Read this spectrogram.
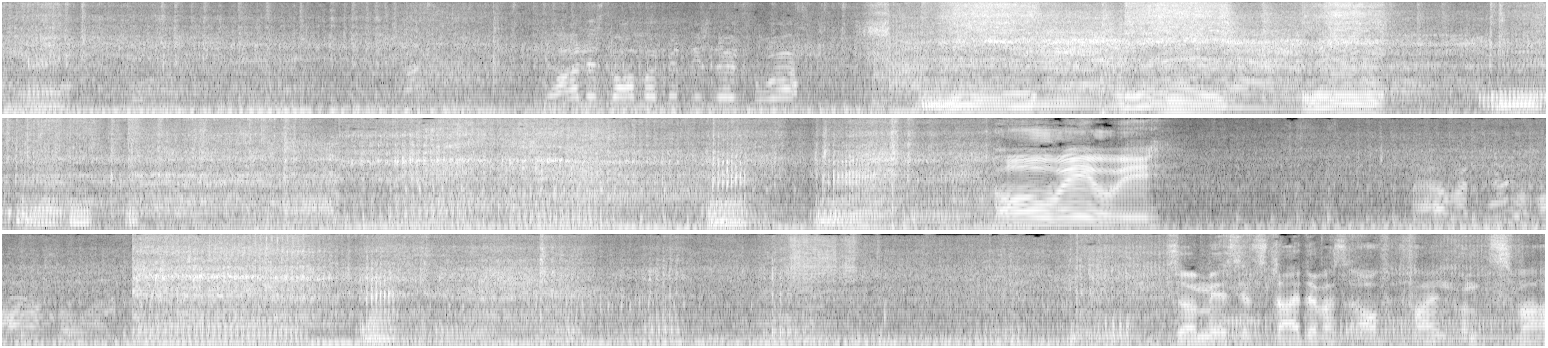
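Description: A dirt bike engine revs loudly close by, rising and falling in pitch.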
